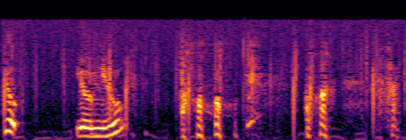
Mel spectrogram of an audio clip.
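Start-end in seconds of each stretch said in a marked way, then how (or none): 1.8-2.6 short embarrassed chuckle; sheepish laugh. Acted. Suitor caught out, a short sheepish laugh.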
